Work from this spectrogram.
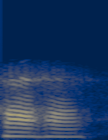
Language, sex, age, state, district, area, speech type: Marathi, female, 30-45, Maharashtra, Thane, urban, conversation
